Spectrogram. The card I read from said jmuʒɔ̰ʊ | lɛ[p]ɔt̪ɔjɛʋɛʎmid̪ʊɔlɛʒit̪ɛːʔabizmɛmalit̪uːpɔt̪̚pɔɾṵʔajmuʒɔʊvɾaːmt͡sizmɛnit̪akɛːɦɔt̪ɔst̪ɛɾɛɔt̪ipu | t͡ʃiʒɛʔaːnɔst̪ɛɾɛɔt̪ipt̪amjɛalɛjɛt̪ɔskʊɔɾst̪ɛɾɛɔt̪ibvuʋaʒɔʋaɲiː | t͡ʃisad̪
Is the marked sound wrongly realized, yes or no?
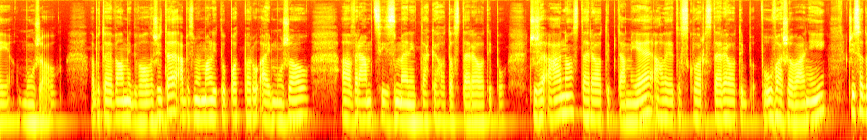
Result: yes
